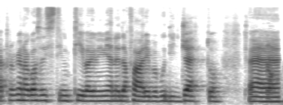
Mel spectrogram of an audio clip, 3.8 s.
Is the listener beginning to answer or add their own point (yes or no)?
no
